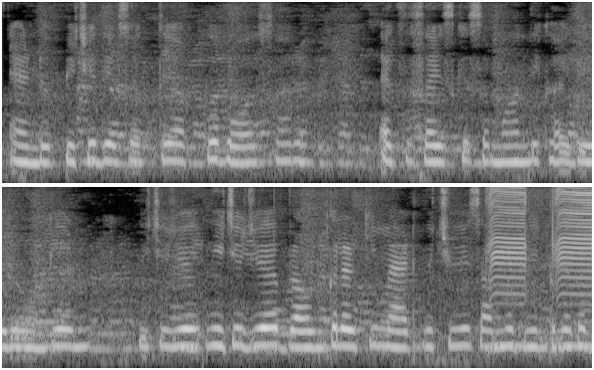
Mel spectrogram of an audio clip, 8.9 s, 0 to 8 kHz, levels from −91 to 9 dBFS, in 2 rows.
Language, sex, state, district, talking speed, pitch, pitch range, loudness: Hindi, female, Bihar, Darbhanga, 225 wpm, 245 Hz, 235-255 Hz, -17 LUFS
